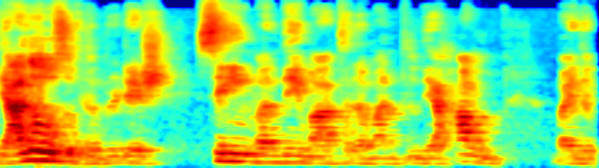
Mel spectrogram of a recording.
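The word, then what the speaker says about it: Bande Mataram: became this great nationalist how do you pronounce it is it b or is it V is it V or is it B well it's actually B matam uh but when you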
